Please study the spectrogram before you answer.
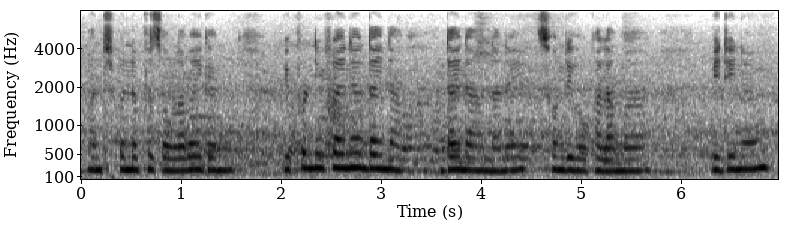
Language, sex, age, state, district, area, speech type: Bodo, female, 18-30, Assam, Chirang, urban, spontaneous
